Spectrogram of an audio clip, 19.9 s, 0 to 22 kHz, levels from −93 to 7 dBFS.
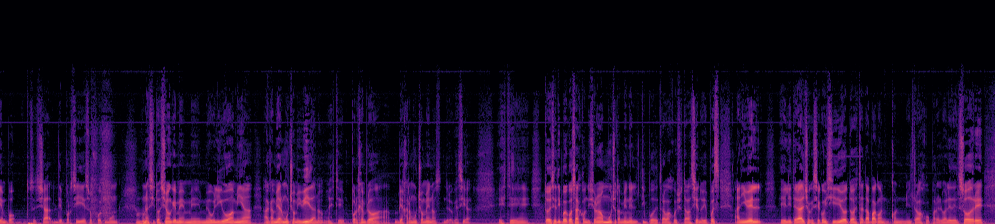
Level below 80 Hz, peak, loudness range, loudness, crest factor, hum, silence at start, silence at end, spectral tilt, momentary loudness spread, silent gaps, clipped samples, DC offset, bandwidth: -46 dBFS; -8 dBFS; 6 LU; -29 LUFS; 20 dB; none; 0 s; 0 s; -6 dB/octave; 13 LU; none; under 0.1%; under 0.1%; 14 kHz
